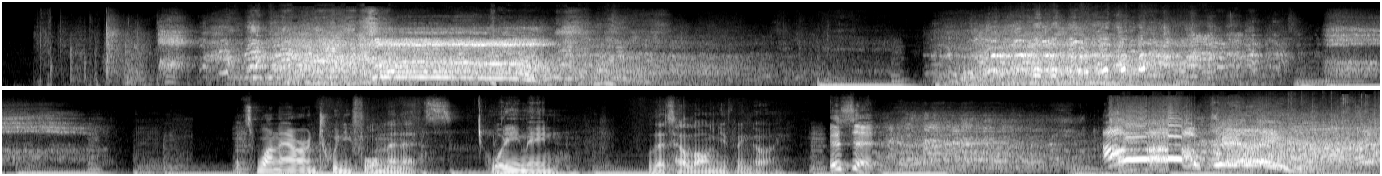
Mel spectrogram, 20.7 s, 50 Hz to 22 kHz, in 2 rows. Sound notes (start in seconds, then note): 7.0 laughter; 9.9 sighs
